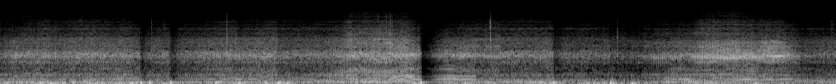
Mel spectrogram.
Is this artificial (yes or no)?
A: yes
